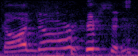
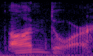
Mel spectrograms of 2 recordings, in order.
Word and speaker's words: Gondor: Okay, because I was just I was Oh, like, wait, is it Gondar? No, Gondar calls for aid. oh, Gondor. That's what you said.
